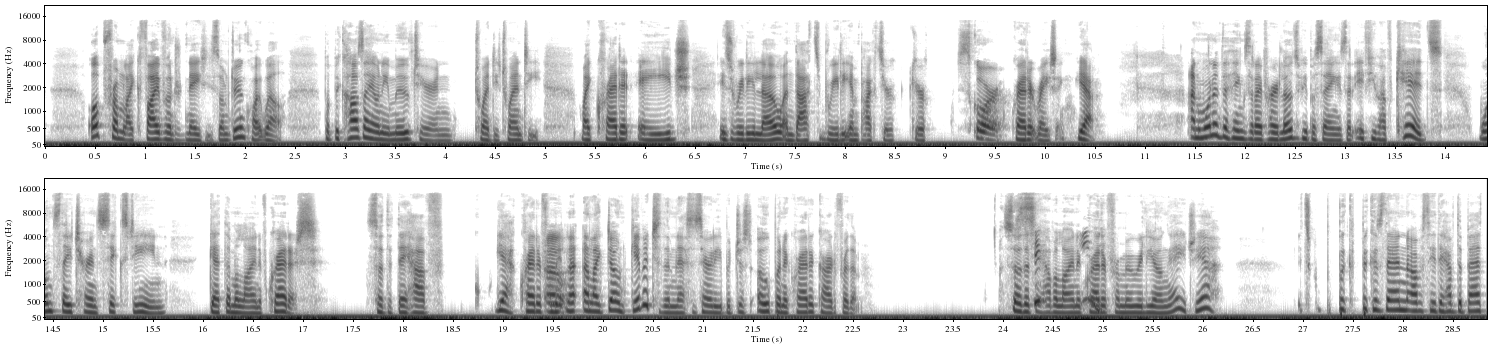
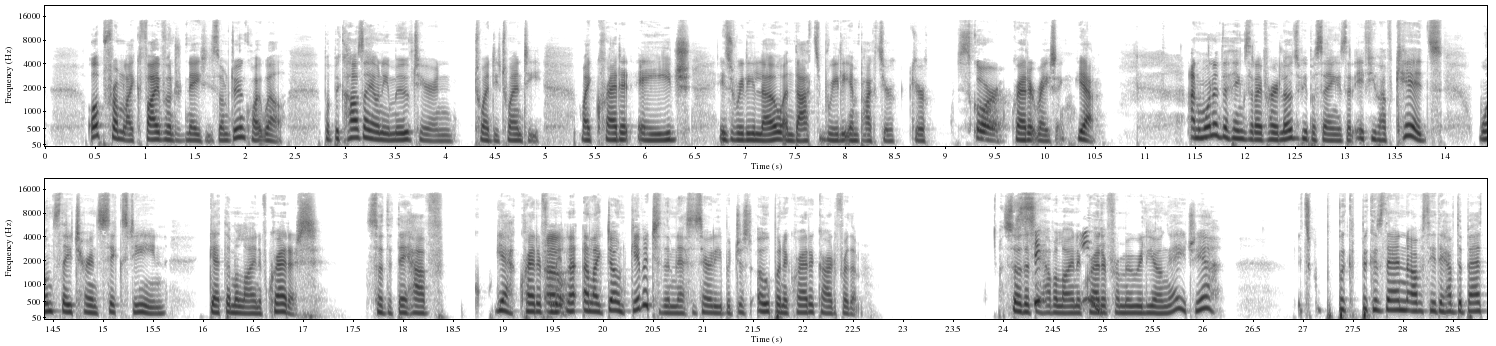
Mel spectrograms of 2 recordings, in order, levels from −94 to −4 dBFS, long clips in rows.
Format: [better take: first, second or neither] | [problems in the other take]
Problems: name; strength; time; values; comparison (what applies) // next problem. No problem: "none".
second | low rumble; faint; throughout; 20 dB below the speech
